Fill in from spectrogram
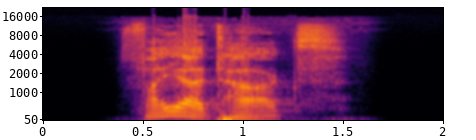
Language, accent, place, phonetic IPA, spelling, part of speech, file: German, Germany, Berlin, [ˈfaɪ̯ɐˌtaːks], Feiertags, noun, De-Feiertags.ogg
- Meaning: genitive singular of Feiertag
